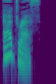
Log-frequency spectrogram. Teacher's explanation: It's usually address stressed on the second syllable. >> And in British English, >> often adress stressed on the first syllable.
